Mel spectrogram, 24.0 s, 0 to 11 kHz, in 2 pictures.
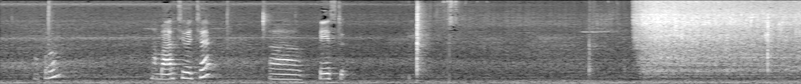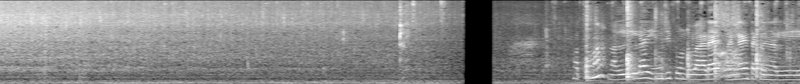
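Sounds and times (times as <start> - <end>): paste sizzling in hot oil: 9.5 - 18.5.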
